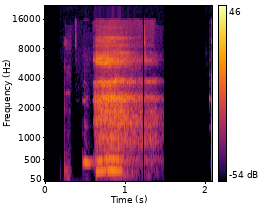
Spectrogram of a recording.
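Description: A person's breathy exhale with a faint voice in it, starting about half a second in and fading out over about a second.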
